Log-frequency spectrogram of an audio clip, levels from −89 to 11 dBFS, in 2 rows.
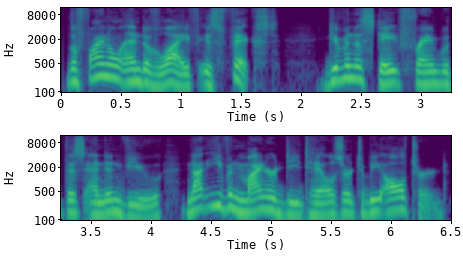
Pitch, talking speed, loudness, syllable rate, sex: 155 Hz, 220 wpm, -19 LUFS, 6.0 syllables/s, male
